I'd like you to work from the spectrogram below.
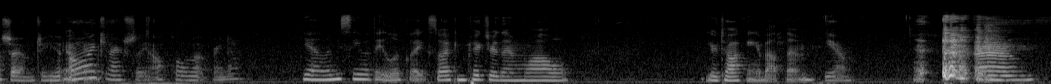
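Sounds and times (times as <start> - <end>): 
speech: 0.0 - 5.8, 7.0 - 10.5
harsh cough trailing into a short voiced groan: 9.2 - 10.2.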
